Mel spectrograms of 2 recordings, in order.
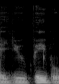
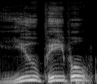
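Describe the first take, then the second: First: Said in the usual way. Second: High, loud indignant outburst; acted outrage, YOU PEOPLE thrown out loud and high; mock outraged sheriff. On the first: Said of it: "you know, when they say". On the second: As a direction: go off on them, pitched way up. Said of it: "So he's going off".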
